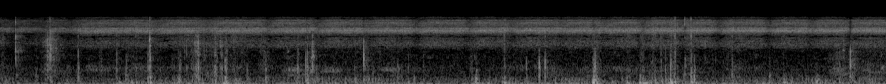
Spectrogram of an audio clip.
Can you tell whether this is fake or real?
fake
